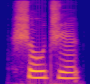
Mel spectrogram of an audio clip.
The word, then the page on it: 收支: shōu zhī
